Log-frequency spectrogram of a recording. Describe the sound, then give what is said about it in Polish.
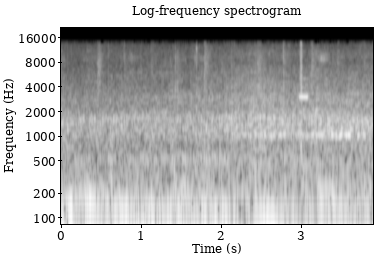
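A car drives along the streets of the town of Koronowo with a steady low engine rumble and road noise, a continuous even drone with faint higher clicks and hiss, no voices. “No i tak sobie jedziemy po tym Koronowie, kręcimy się tutaj.”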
